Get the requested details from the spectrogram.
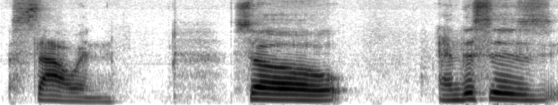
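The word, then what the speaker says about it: Samhain: is even more ancient it's this festival called sa now it's a Celtic Festival and it's actually spelled s m h a i n but it's pronounced sa so so and this is you know it's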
